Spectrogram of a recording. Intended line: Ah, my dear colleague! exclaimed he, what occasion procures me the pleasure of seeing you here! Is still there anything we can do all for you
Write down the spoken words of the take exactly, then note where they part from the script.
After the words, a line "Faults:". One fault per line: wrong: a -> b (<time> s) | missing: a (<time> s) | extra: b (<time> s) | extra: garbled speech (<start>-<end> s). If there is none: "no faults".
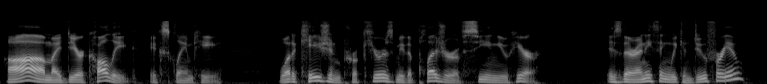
Ah, my dear colleague! exclaimed he, what occasion procures me the pleasure of seeing you here! Is there anything we can do for you
Faults:
missing: still (6.2 s)
missing: all (7.1 s)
